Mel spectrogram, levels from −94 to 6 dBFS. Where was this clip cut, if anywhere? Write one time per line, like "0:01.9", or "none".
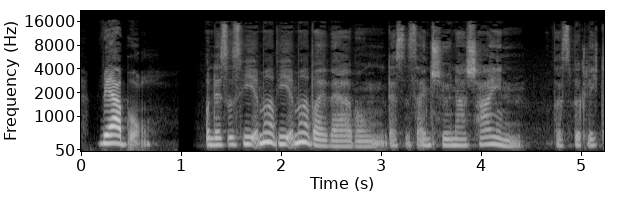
0:02.0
